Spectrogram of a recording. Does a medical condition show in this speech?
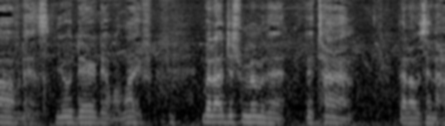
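No.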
